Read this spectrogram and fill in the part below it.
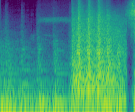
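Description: A burst of loud, close semi-automatic weapon fire: rapid cracking shots blend into a dense roar that stops abruptly, then resumes.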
